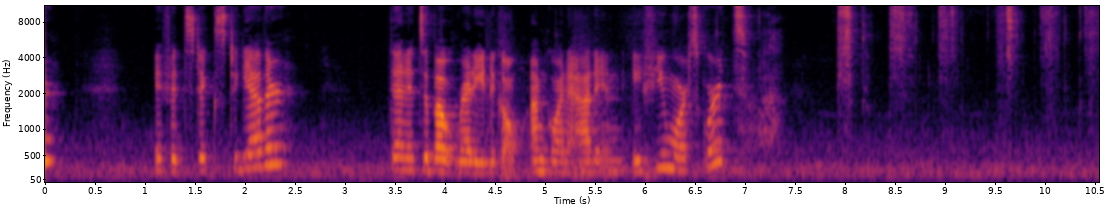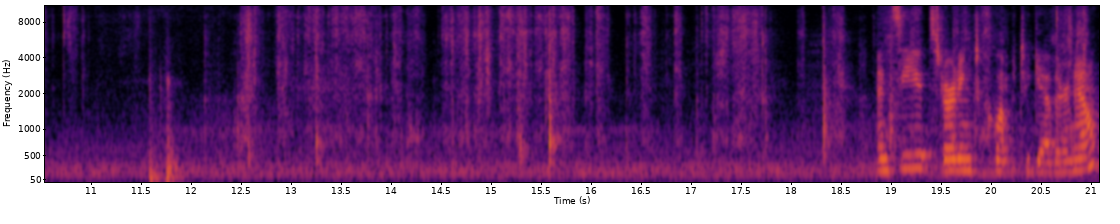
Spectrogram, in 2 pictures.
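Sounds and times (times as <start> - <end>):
fork scraping in plastic bowl: 7.0 - 7.4, 12.4 - 21.0.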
